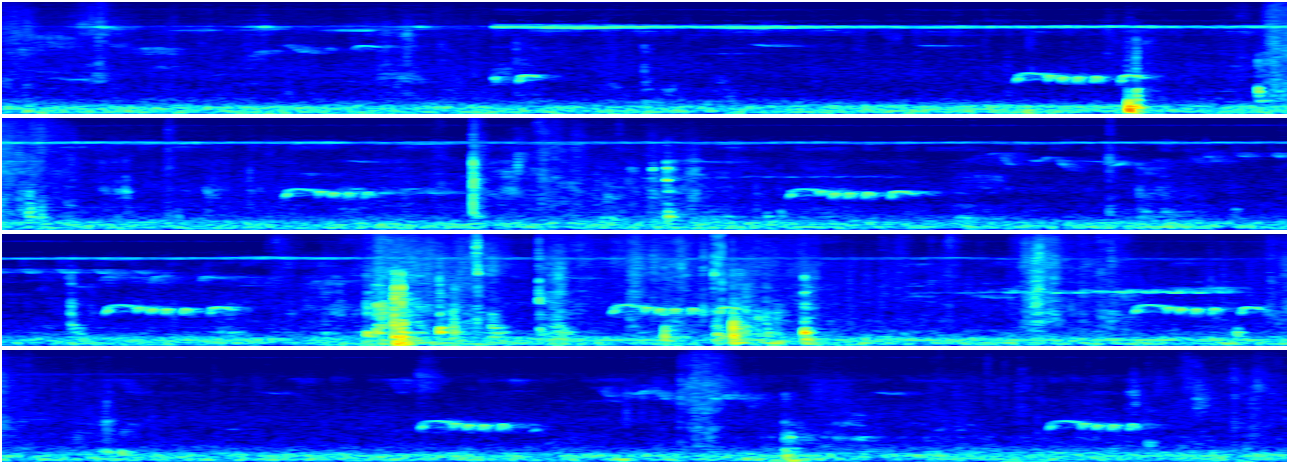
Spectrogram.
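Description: Forest ambience: a bird calls one short note over and over, about every second and a half, over a thin steady high-pitched whine that stops near the end. A few sharp crackles and rustles of dry leaves and twigs, the loudest a cluster about two-thirds of the way through, come from macaques moving over the leaf litter and branches.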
